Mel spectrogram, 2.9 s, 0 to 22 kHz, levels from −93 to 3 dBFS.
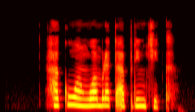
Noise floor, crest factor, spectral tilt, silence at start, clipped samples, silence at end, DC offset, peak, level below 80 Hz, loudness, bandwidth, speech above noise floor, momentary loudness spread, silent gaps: -80 dBFS; 18 dB; -5 dB/octave; 0.7 s; under 0.1%; 0.35 s; under 0.1%; -8 dBFS; -76 dBFS; -23 LUFS; 10 kHz; 57 dB; 18 LU; none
